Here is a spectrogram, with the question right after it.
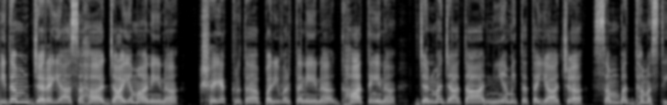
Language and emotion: Sanskrit, neutral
